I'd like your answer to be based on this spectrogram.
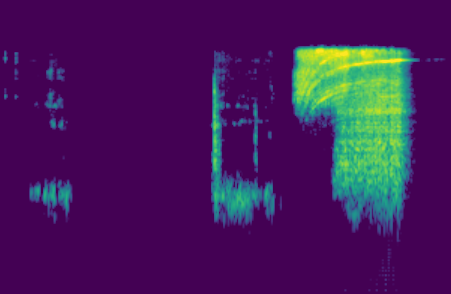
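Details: A few faint taps, then about one and a half seconds of high-pitched whirring from a dental grinder adjusting an immediate complete upper denture during a hands-on demonstration workshop.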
